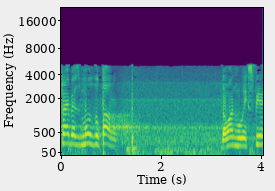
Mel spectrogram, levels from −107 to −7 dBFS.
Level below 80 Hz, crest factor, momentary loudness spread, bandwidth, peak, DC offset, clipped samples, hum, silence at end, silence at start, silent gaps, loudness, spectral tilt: -40 dBFS; 16 dB; 16 LU; 5.4 kHz; -4 dBFS; under 0.1%; under 0.1%; none; 0 s; 0 s; none; -18 LUFS; -6.5 dB/octave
